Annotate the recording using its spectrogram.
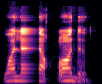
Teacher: dal, you have to do qalqala here, a bouncing sound.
